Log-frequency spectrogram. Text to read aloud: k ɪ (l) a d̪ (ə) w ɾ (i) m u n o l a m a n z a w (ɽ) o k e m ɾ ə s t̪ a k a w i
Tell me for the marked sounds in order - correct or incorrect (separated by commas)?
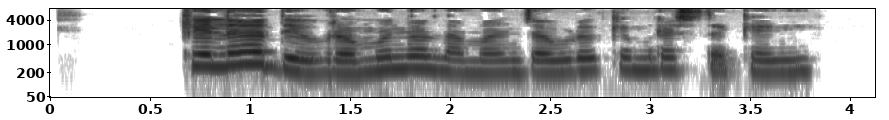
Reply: correct, correct, incorrect, correct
